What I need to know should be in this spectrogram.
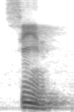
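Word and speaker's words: scene: सी ई एन ई तो यहां एस और सी को दोनों को हमने दोनों का स का सांड निकलता है देखो हमने पढ़ा था कि स का भी साउंड सा निकलता है और एस का साउंड भी सा निकलता है इन दोनों को सा सा हम दोबारा बोले ऐसे कहेंगे क्या नहीं इसलिए इसको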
